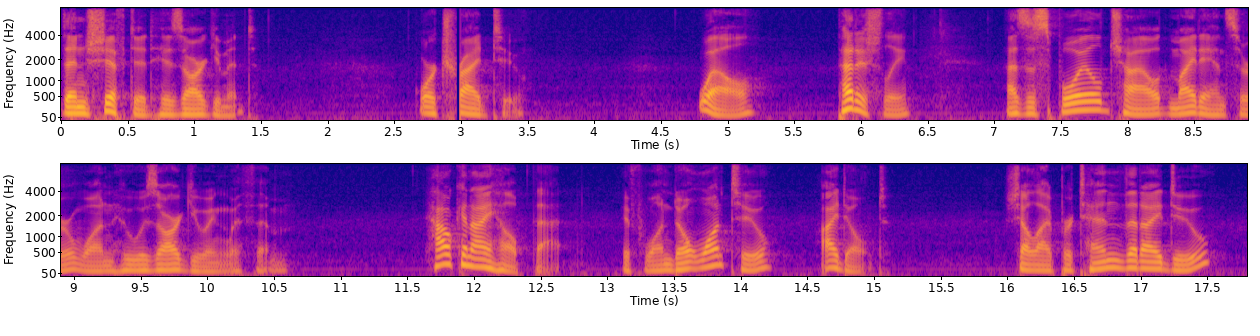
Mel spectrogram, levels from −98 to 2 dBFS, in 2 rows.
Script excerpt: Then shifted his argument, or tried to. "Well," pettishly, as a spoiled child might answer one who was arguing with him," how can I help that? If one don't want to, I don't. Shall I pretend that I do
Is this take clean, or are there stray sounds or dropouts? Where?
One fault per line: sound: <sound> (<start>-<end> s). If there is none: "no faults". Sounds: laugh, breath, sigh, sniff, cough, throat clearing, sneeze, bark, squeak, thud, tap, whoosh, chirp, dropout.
sound: dropout (3.0-3.0 s)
